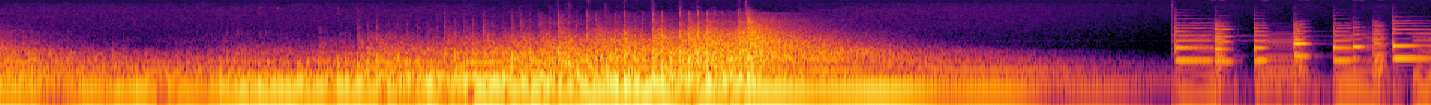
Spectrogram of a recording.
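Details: A timpani roll swells to a crash, fades away, then gives way to short plucked musical notes near the end.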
